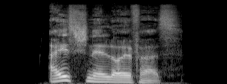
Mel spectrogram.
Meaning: genitive singular of Eisschnellläufer
- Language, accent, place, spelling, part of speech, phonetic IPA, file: German, Germany, Berlin, Eisschnellläufers, noun, [ˈaɪ̯sʃnɛlˌlɔɪ̯fɐs], De-Eisschnellläufers.ogg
